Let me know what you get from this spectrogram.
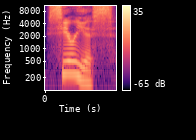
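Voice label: "serious", English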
